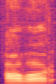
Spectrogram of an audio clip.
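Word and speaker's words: hour: 15 number, the train left dash आवर अगो। आवर में भी S silent है, हावर नहीं पढ़ेंगे, इसे आवर पढ़ेंगे।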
